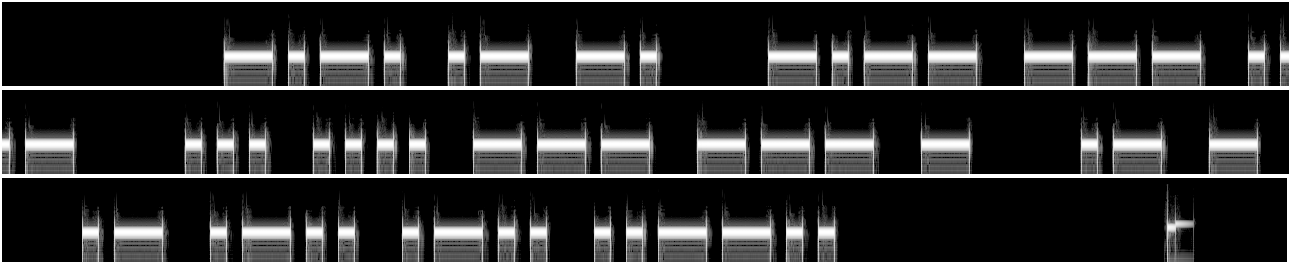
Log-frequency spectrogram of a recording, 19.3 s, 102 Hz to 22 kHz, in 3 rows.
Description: Morse code, heard as a keyed tone, about 15 wpm, 700 Hz. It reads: CAN YOU SHOOT AT ALL?
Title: Sentences from Top 1200 Words 15wpm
